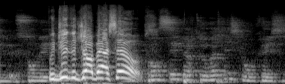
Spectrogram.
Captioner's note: speaking in French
